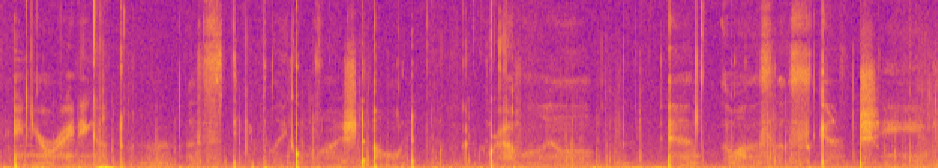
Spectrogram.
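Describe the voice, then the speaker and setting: Whispering at a very slow pace, with long and frequent pauses, big swings in loudness and noticeable background noise. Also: woman. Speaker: ASMR creator; motorcycle rider. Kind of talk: ASMR whisper ramble. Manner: whispered.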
